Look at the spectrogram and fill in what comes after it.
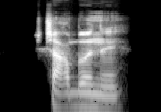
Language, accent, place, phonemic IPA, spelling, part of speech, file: French, France, Lyon, /ʃaʁ.bɔ.ne/, charbonner, verb, LL-Q150 (fra)-charbonner.wav
- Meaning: 1. to turn into coal 2. to produce coal 3. to become coal 4. to work 5. to deal (to sell drugs)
